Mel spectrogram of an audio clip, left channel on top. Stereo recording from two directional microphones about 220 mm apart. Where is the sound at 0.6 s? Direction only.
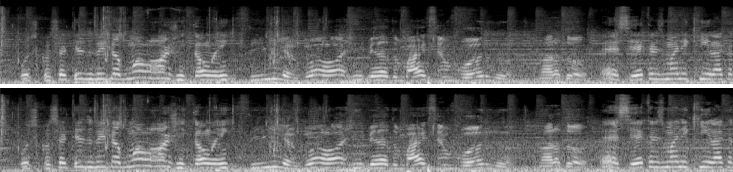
5° right (ahead or behind).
